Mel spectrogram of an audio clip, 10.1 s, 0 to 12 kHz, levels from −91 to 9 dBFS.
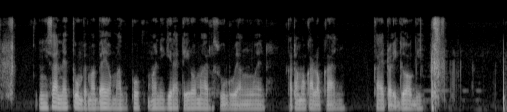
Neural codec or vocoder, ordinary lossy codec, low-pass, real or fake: none; none; 7.2 kHz; real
